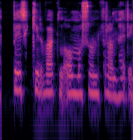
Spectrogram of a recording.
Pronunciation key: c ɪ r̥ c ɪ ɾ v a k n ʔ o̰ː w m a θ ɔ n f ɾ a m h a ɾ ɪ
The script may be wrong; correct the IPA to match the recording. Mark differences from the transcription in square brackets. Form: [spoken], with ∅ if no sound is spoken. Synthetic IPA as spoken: [p] ɪ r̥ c ɪ ɾ v a k n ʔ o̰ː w m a [s] ɔ n f ɾ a m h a ɾ ɪ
